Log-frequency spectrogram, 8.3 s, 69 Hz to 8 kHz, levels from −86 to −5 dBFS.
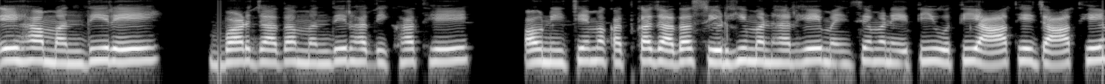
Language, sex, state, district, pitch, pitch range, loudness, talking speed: Chhattisgarhi, female, Chhattisgarh, Sarguja, 245 Hz, 235-255 Hz, -16 LUFS, 195 wpm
